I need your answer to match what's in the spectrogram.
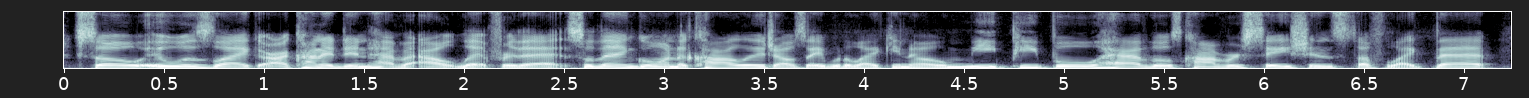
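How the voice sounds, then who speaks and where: A woman's voice: sits low, a little fast, few pauses, a little mellow, no room sound. A young woman from Cleveland talks as an interview guest, chatty and loose, with lots of "like" fillers. Her voice sounds dry and close to the mic, with no room around it. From from Cleveland, Ohio. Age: young adult. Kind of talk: casual interview conversation.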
